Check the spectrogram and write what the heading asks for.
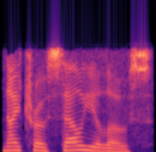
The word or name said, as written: nitrocellulose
